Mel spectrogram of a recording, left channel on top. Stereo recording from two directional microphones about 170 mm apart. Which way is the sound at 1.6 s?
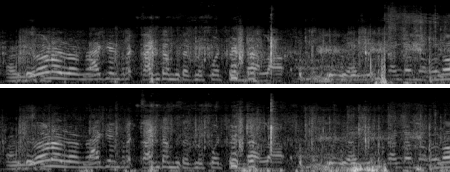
45° right (ahead or behind).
